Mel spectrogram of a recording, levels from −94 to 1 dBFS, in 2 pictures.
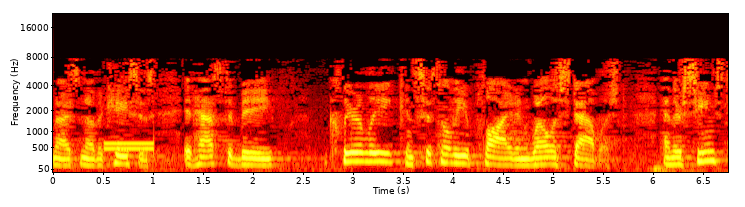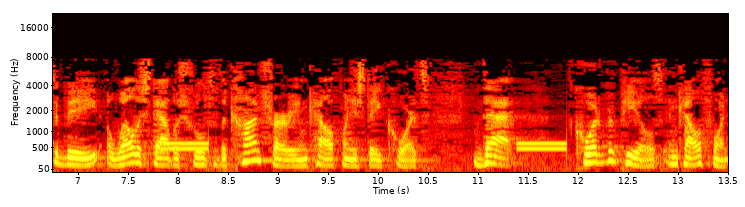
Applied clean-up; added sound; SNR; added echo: none; Telephone; 5 dB; none.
